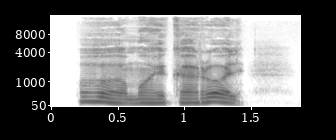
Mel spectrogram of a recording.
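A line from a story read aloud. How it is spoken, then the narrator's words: Sighing. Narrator (Russian): вздохнула Гудрун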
